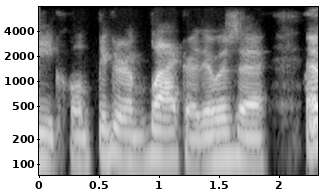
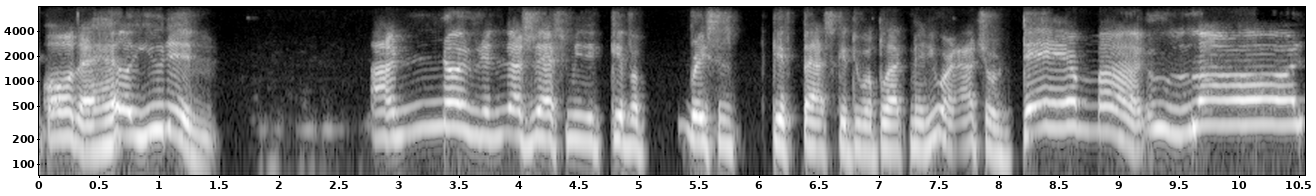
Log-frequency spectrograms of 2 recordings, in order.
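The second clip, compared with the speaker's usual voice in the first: outraged; 6 semitones higher than usual. Retold or imitated. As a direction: scold them in indignant fury. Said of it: "she lost her fucking mind".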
